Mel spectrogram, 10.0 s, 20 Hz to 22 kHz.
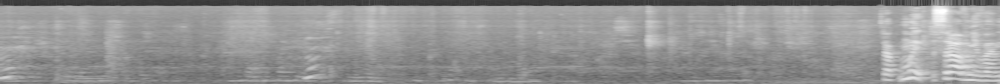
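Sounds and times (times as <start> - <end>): muffled voices: 0.0 - 10.0.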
